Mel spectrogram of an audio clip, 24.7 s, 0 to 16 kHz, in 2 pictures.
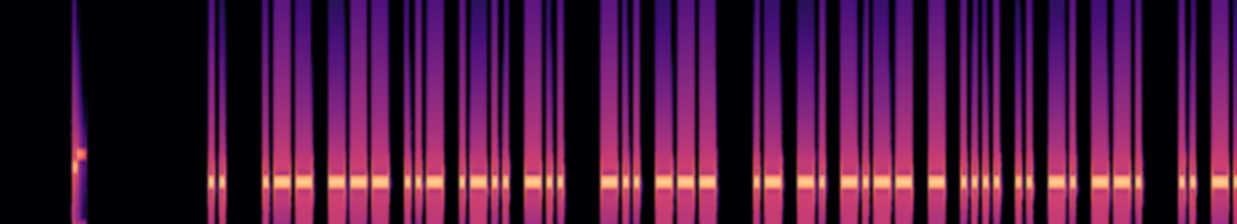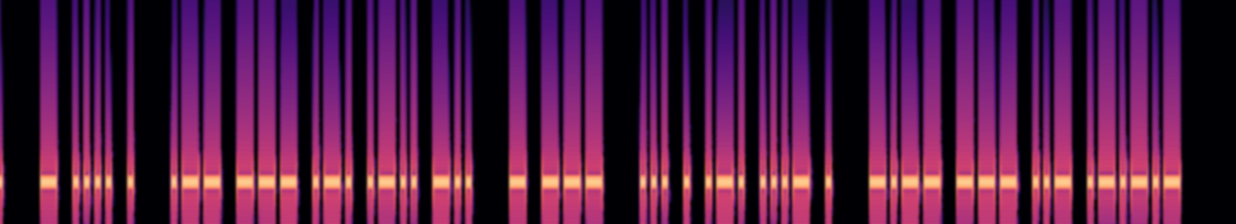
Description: Morse code, heard as a keyed tone, about 22 wpm, 700 Hz. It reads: I WOULD DO ANYTHING IN THE WORLD TO SERVE YOU.
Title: Sentences from Top 1000 Words - Review Part 2 - 22wpm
